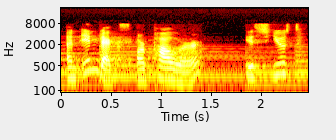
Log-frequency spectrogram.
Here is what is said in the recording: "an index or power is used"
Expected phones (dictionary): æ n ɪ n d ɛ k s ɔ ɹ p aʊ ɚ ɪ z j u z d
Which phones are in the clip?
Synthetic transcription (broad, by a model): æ n ɪ n d ɛ k s ɔ ɹ p aʊ ɚ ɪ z j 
